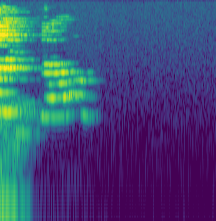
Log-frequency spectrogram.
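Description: Near silence after a man's voice trails off. There is one faint, brief pitched sound about half a second in.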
